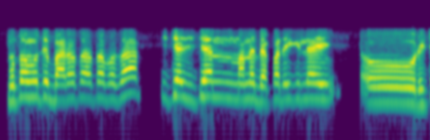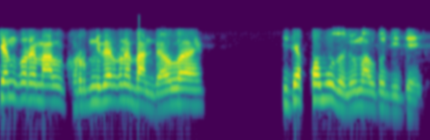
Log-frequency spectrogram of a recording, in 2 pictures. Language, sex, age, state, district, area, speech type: Assamese, male, 30-45, Assam, Darrang, rural, conversation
